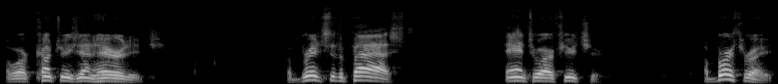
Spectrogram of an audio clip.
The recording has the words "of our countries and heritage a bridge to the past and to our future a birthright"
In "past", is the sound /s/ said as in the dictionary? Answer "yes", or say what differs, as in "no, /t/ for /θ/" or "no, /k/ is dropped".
yes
